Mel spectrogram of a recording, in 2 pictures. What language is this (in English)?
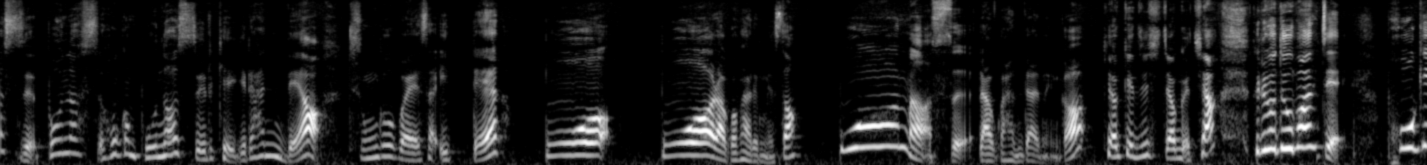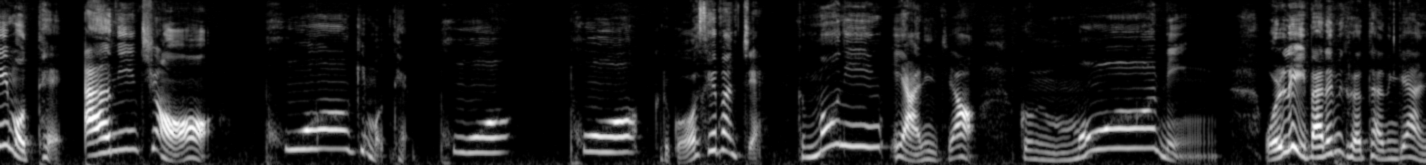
Korean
